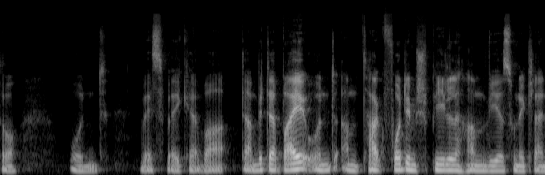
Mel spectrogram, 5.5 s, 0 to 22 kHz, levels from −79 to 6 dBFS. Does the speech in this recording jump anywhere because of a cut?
no; 0 cuts

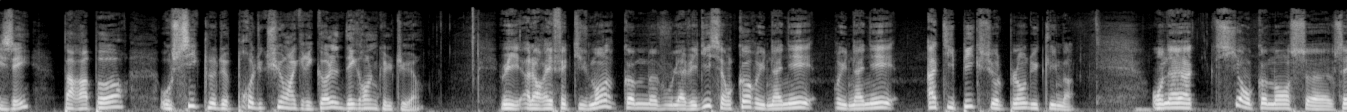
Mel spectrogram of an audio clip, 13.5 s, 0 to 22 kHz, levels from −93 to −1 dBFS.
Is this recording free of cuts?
no; 1 cut; at 8.3 s

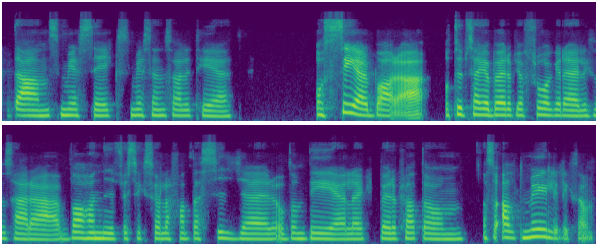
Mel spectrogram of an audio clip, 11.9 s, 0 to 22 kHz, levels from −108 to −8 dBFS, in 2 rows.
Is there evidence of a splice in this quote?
yes; 4 cuts; at 2.5 s, 5.1 s, 8.8 s, 9.6 s

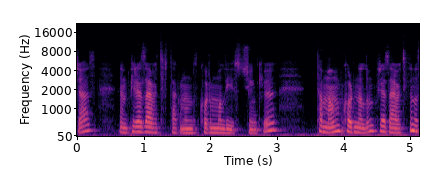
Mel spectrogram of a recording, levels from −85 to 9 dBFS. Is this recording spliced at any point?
yes; 1 cut; at 1.8 s

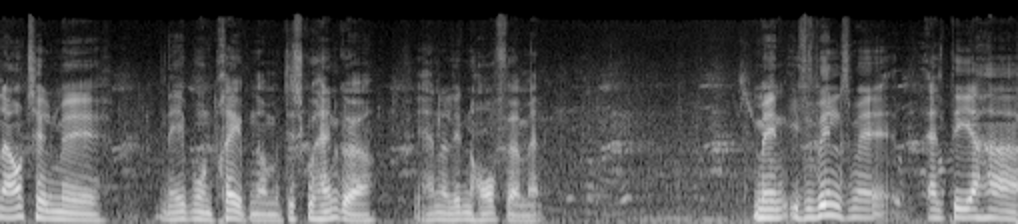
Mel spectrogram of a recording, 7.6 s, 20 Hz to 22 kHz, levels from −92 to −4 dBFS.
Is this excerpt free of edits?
no; 1 cut; at 1.1 s

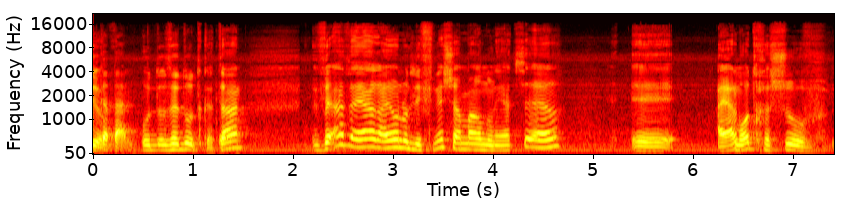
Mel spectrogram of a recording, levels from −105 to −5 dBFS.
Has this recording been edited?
yes; 2 cuts; at 4.0 s, 6.4 s

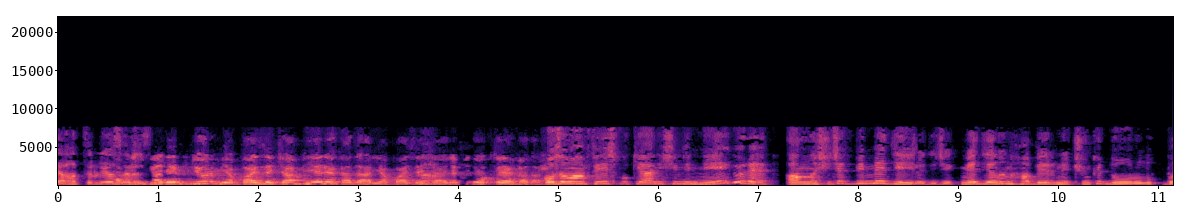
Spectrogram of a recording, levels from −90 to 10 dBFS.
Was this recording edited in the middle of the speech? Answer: yes; 3 cuts; at 3.1 s, 7.2 s, 8.6 s

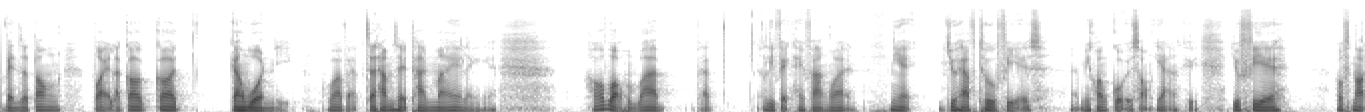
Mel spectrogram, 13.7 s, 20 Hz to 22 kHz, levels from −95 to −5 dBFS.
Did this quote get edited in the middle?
no; 0 cuts

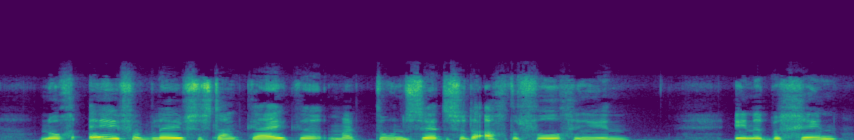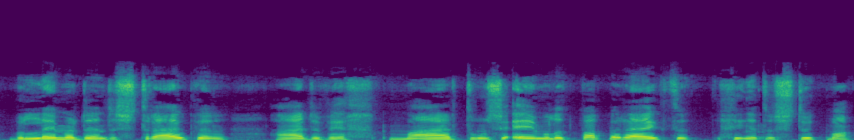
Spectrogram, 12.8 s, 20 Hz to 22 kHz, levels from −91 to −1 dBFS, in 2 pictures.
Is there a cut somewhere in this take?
no; 0 cuts

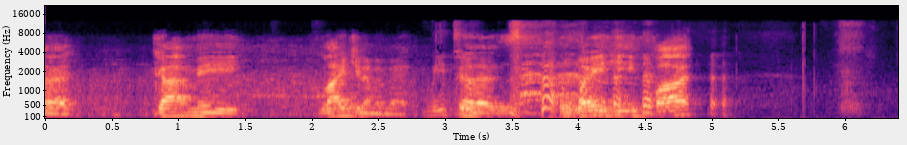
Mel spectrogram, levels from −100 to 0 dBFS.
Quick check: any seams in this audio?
yes; 1 cut; at 2.8 s

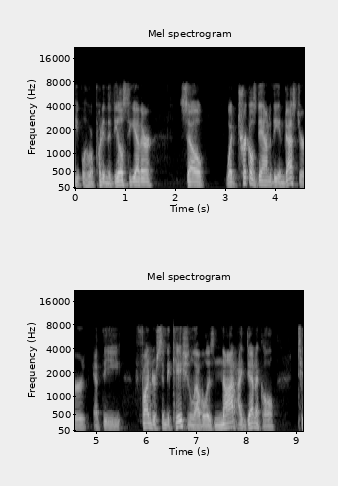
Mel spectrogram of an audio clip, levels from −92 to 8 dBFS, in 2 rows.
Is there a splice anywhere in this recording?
no; 0 cuts

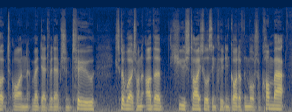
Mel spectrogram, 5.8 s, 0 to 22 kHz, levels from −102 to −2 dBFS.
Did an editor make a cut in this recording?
yes; 2 cuts; at 2.4 s, 4.9 s

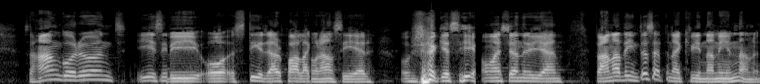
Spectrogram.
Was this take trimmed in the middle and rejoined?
yes; 3 cuts; at 1.7 s, 3.1 s, 4.7 s

